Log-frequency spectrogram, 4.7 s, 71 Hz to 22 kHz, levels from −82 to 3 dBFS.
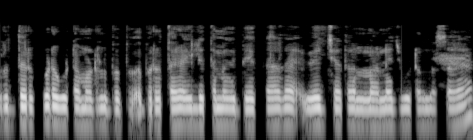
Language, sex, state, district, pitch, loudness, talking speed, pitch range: Kannada, male, Karnataka, Dharwad, 130 Hz, -17 LUFS, 190 wpm, 130-135 Hz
